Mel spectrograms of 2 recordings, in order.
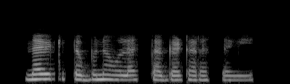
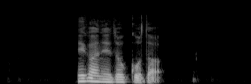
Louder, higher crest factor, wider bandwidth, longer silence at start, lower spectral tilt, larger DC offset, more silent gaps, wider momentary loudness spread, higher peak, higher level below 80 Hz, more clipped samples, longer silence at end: second, -30 LUFS vs -23 LUFS; about the same, 18 dB vs 18 dB; second, 5.4 kHz vs 10.5 kHz; second, 0.25 s vs 0.8 s; about the same, -7 dB/octave vs -8 dB/octave; neither; first, 0.67-0.73 s, 1.40-1.50 s, 2.11-2.22 s vs none; first, 12 LU vs 9 LU; second, -12 dBFS vs -8 dBFS; second, -76 dBFS vs -52 dBFS; neither; second, 0.4 s vs 0.9 s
